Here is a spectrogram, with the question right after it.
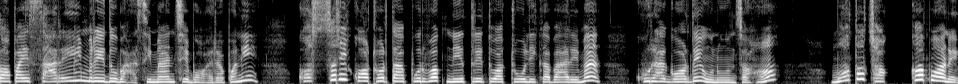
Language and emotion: Nepali, surprised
